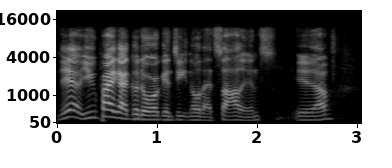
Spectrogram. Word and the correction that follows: Soylent: Yeah, man, couldn't even pronounce it right. – Soylent. Yeah, what was Salient? – Oh, man.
